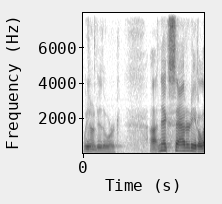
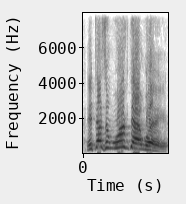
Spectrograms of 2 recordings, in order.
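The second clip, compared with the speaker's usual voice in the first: emphatic shout; 10 semitones higher, 13 dB louder, slower than usual. Real, not acted. Preacher's emphatic punchline.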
